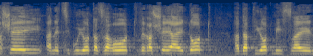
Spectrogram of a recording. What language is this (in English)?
Hebrew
